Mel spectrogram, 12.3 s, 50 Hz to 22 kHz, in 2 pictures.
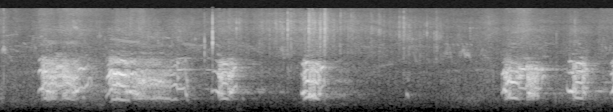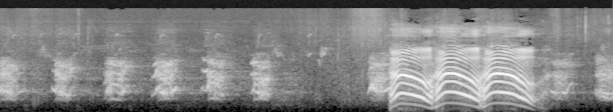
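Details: Dachshunds on a driven fox hunt in Victoria, 23 October 2022: a run of rough, mid-pitched barks in uneven bursts, some quick doubles. It ends with a man's loud, laughing 'ho ho ho' outdoors.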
